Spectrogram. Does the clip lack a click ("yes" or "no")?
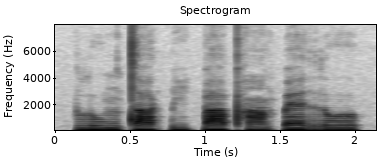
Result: yes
